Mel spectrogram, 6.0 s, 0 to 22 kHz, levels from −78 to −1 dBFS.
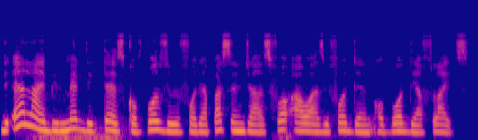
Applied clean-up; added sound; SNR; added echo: neural mask model DeepFilterNet 3.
